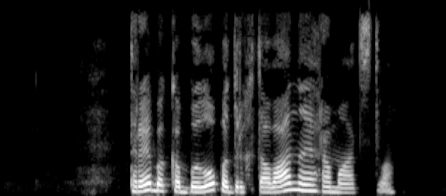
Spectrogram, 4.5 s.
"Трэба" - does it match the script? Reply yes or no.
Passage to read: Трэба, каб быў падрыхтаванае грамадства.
yes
